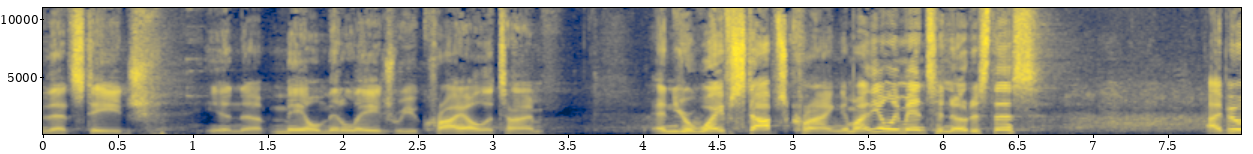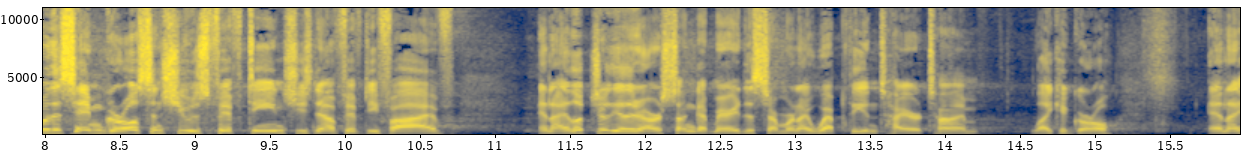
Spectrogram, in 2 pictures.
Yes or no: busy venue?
yes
